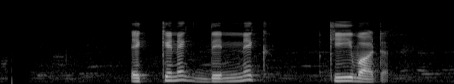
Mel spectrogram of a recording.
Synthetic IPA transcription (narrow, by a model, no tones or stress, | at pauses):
ekːenekd̪enːekː | iːʋaːʈə̰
